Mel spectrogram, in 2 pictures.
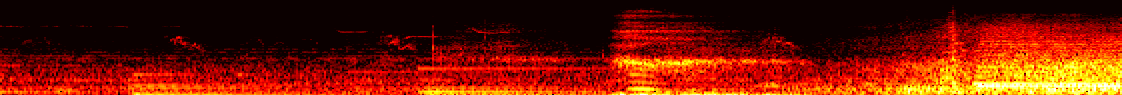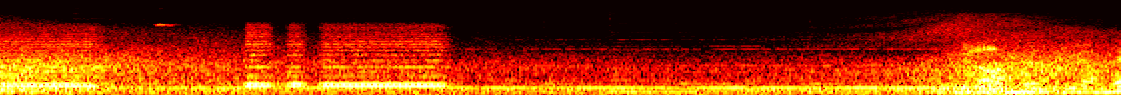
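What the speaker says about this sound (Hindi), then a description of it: "हॉर्न नहीं सुन रहे हो तुम?" A car horn honks a couple of times in a street scene, short toots rising above traffic noise and background bustle, fairly close and loud.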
